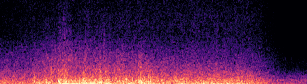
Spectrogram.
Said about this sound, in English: The storm overtook the Cornet a few days into her voyage home. The combination of high winds and harsh waves tore the wheelhouse from the boat, pulling all the navigation and shelter into the sea.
